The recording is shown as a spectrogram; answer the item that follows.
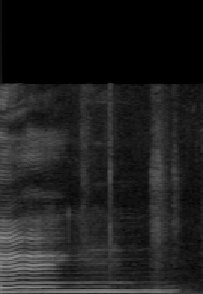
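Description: A woman singing one long held note: her voice scoops up into it, holds it steady for about a second and a half, then fades out.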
